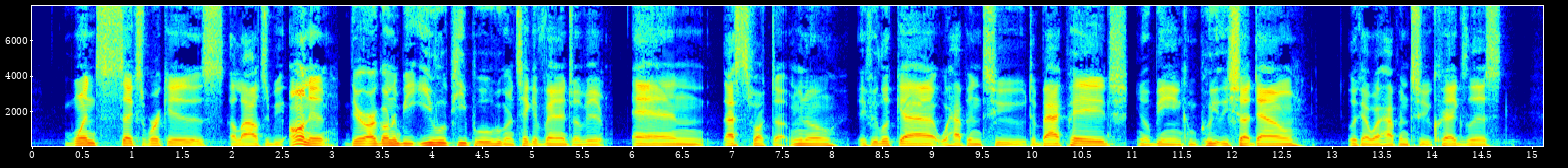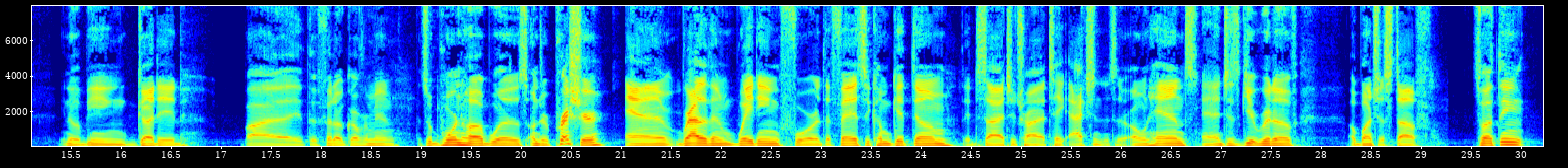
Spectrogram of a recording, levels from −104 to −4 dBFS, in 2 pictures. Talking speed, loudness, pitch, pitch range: 195 wpm, -31 LUFS, 105 Hz, 95-120 Hz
